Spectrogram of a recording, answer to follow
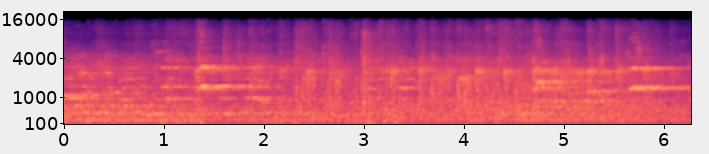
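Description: Dogs barking, several short high-pitched barks over a steady hum of people talking in a large hall.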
